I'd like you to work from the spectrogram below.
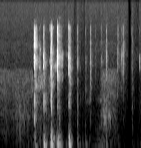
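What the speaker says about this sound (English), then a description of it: "I just need to finish typing it real quick" Several quick clicks of typing on a computer keyboard as a question is entered, a tight burst of keystrokes followed by softer, scattered taps, close and fairly quiet.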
